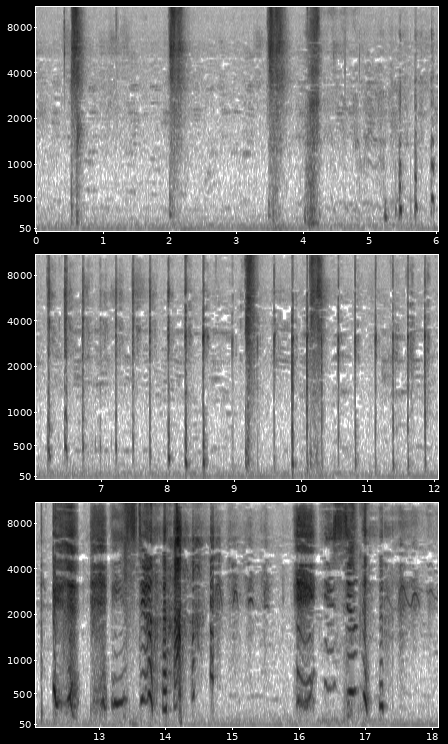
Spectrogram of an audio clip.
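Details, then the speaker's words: Puppy named Willow with a run of small, sharp, snorting sneezes, with soft human talk toward the end asking about the sneezes: sneezing. "What's going on? Why you got the sneezes? Any more? Oh, yep, one more."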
